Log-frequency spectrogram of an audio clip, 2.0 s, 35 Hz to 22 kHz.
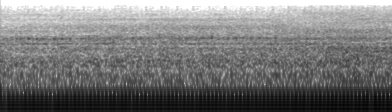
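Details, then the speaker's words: Honda CBF 1000 four-cylinder motorcycle idling on original exhausts: smooth, even low purr with no knocks or ticks; very polished and quiet, the engine heard more than the exhaust; normal idle. "Et d'un point de vue sonorité, donc vous entendez les échappements d'origine, ça ronronne correctement, c'est très polissé, le niveau sonore est très modéré, peut-être même un petit peu trop modéré."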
